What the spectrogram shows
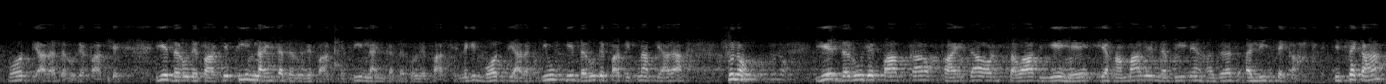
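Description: A man's voice: high-pitched, a bit bright, a little hiss or hum. A man preaching a Ramadan night sermon in a mosque, leading the crowd in call-and-response and joking with them as he goes. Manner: jovial, banters with the crowd, tells joking anecdotes. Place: mosque gathering. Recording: echoey, dull mosque PA with crowd ambience.

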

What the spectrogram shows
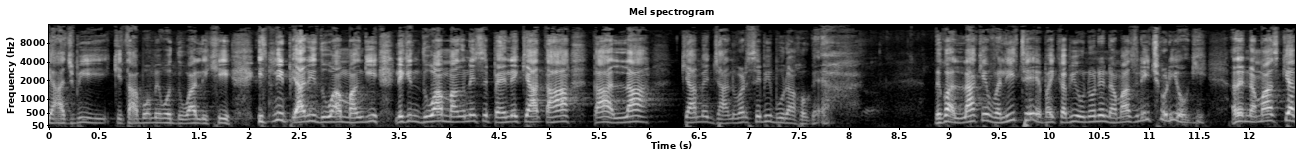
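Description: A man giving an impassioned sermon, swinging from loud to hushed and calling his listeners friends and brothers. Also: sits high, gravelly, hardly any pauses. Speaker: preacher.

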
